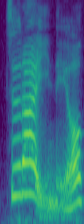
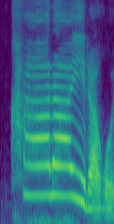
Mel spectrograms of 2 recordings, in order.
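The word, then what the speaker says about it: 辛い: 네, 다음은 쯔라이네요. 괴롭다. 근데 이거 같은 경우에는 네, 이거를 쯔라이라고 읽지 않으시고 네, 카라이라고 읽으시게 되면 이때는 맵다라고 하는 의미가 되잖아요.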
